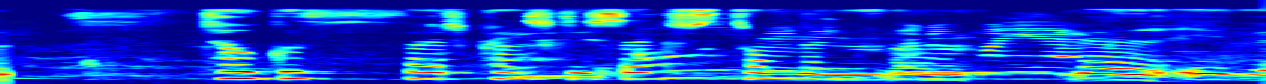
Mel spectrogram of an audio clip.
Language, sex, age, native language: Icelandic, female, 11, Icelandic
